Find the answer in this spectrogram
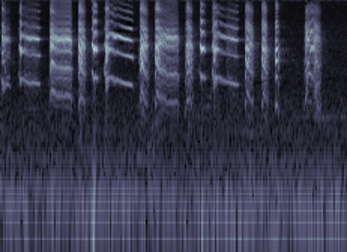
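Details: Long-tailed shrike in chatty song for tutoring: a fast run of squawky, nasal notes with strong overtones, some drawn out and slightly descending.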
